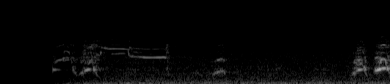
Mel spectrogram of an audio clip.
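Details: Several coyotes just up the hill from a house give thin, wavering howls and short high yips at a distance; the owner believes they were caught between the house and a mountain lion nearby.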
